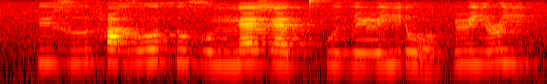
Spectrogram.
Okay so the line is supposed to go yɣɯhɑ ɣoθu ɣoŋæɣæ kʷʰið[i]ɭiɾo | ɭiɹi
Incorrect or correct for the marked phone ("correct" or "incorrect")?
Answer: correct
